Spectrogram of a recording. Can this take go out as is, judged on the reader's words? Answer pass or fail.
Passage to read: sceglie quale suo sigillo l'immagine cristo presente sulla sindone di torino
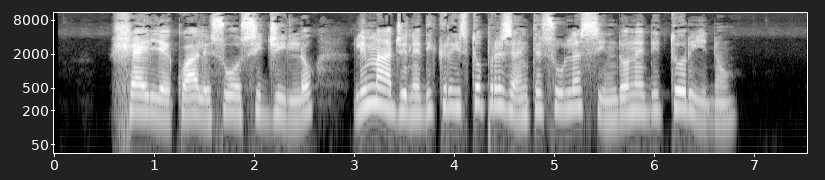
fail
